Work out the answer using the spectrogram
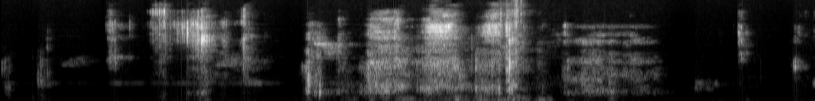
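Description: Close-miked chewing with crunching and wet mouth clicks: a short burst of crunching about a second in, a louder, longer stretch of crunchy chewing in the middle, then a few soft clicks.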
